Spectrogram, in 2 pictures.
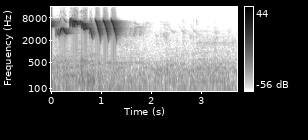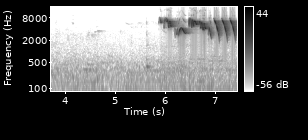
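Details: Yellow-fronted canary from Spain in full song: two bursts of twittering notes ending in a series of quick downward sweeps, split by a long pause.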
